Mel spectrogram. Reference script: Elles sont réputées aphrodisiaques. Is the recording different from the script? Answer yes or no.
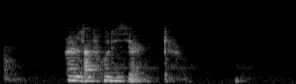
yes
